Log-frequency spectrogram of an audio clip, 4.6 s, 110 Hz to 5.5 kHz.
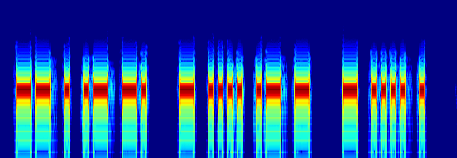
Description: Morse code, heard as a keyed tone, about 25 wpm, 600 Hz. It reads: MEAN THAT THE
